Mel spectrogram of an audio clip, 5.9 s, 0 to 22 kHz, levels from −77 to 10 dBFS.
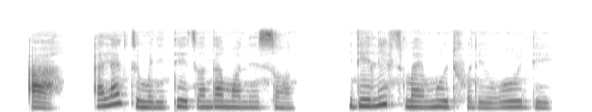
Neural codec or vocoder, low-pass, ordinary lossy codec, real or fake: none; 7.2 kHz; none; real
